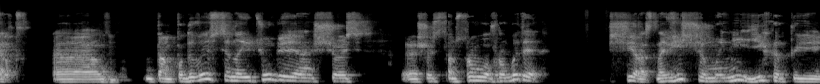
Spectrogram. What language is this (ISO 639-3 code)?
ukr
